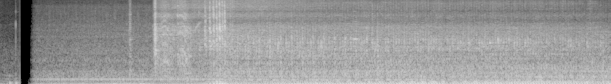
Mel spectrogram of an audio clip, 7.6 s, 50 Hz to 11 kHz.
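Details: 2004 Kubota M6800 4WD tractor, pre-emissions diesel, 1,181 hours: short crank, catches at once, then settles into an even, steady diesel clatter at idle; healthy cold start.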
